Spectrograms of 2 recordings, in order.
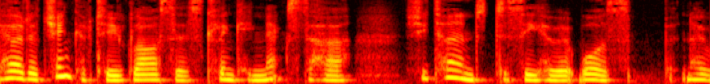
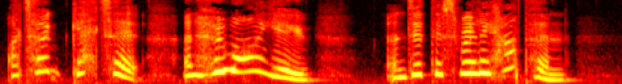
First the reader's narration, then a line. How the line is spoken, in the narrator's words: She shouted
